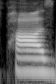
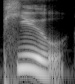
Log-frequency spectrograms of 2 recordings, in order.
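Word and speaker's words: Pugh: And I'm just like, this is Florence Paw's body type. Oh, Florence Pew. Oh, is that her name? Did I say her name wrong?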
